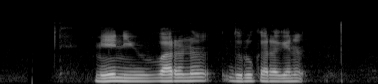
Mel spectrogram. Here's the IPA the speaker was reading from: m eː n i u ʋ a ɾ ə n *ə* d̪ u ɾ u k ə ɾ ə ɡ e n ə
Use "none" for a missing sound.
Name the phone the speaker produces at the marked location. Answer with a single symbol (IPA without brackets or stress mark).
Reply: ə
